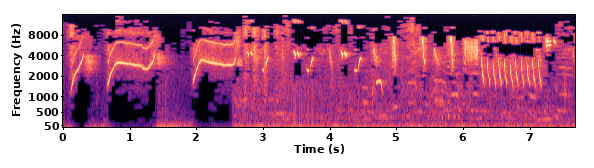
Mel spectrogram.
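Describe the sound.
A person whistles bird-like calls at the Kabul zoo: three similar high, sliding whistles at first, then a busy stretch of many quick chirps and a rapid trill over steady background noise.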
